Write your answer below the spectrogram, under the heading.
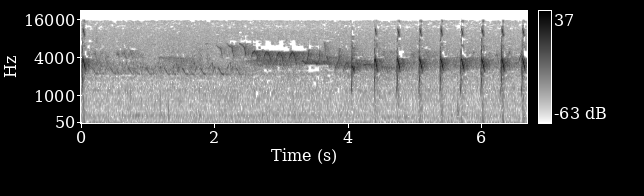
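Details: Wood sandpiper: a soft, wavering twittering opens the passage, then gives way to a steady string of crisp, high chipping notes, about three per second, growing louder toward the end.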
